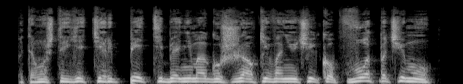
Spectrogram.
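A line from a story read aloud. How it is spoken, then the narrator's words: Eerie broken hiss. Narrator (Russian): Прошипел он прерывисто, и прозвучало это жутко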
